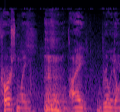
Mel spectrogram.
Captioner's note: clears throat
